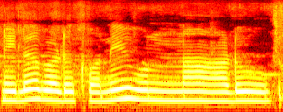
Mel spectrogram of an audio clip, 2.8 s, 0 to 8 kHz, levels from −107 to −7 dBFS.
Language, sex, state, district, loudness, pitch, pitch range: Telugu, female, Andhra Pradesh, Annamaya, -12 LUFS, 210 Hz, 205-220 Hz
